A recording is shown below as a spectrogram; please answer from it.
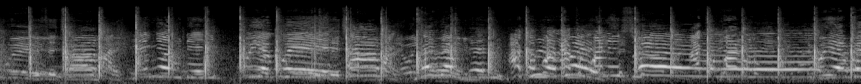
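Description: A group clapping hands in a steady rhythm, about three claps a second, while voices chant or sing over it; near the end one voice holds a long note.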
